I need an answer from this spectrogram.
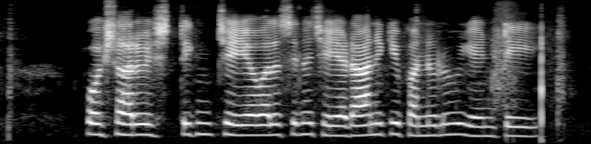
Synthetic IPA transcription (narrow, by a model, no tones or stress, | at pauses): poːsʈaːɾʋisʈiŋt͡ʃɛːjɐʋɐlɐsinɐt͡ʃɛːjɐɽaːnikipɐnːulueːɳʈi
